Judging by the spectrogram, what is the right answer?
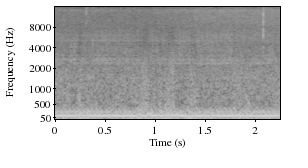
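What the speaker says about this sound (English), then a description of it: "So I think I'm in fourth gear here, and I'll start downshifting." Motorcycle engine drone with a steady low rumble through a downshift from fourth gear, heavy wind noise over the microphone while riding on the road.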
